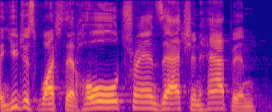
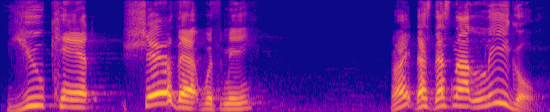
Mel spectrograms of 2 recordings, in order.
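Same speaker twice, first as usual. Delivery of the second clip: higher, louder, slowed objection; an educator silently alarmed; mock scandalized thought; inner protest; 5 semitones higher, 5 dB louder than usual. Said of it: "I'm thinking".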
